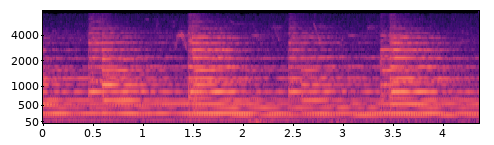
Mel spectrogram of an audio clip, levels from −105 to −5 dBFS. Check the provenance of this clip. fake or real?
real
